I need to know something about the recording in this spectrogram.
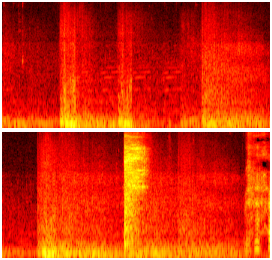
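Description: Loud explosions boom one after another.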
